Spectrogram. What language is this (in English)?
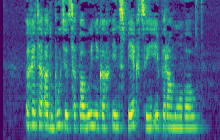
Belarusian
